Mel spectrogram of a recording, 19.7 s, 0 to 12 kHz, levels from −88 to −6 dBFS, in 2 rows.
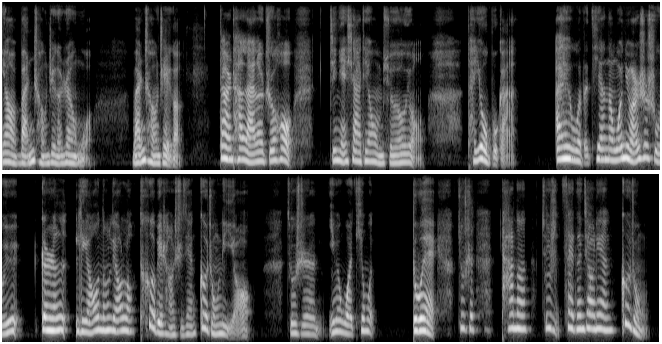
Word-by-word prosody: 要 175 -3 +1
完 155 +4 0
成 155 -7 -4
这 160 0 -2
个 140 - -2
任 155 -2 -1
务 - - -8 0.6
完 160 +6 +2
成 175 -8 +1
这 155 - -1
个。 - - -5 0.5
但 250 -1 +6
是 220 - +4
她 220 0 +1
来 175 -6 +3
了 190 +2 +1
之 195 +2 -2
后， 215 +1 +1 0.5
今 205 - -1
年 180 -2 +1
夏 190 -1 -1
天 185 0 -2
我 175 - -2
们 150 - -1
学 155 0 -5
游 160 +2 -1
泳， 165 - -6 0.6
她 195 - -5
又 225 0 +6
不 - - -5
敢。 - - -6 0.6
哎， 235 +2 +7
我 200 -3 +1
的 150 - -7
天 225 -2 -1
呐， 215 - +1
我 220 +3 +2
女 250 -2 +8
儿 220 - +3
是 255 +2 +1
属 195 -8 -3
于 225 +2 0 0.3
跟 260 -1 +6
人 245 0 +5
聊 220 +1 0
能 250 0 +3
聊 235 -1 +1
老 235 -2 0
特 330 -8 -2
别 200 - +2
长 160 -4 -6
时 155 -2 -10
间 170 +3 -8
各 285 - +1
种 180 -3 -3
理 170 - -4
由， - - -7 0.5
就 190 0 -4
是 175 -4 -7
因 205 - -3
为 225 - 0
我 185 -5 0
听 240 +6 -3
我 230 - -5 0.6
对， 235 0 +6 0.3
就 290 -1 -5
是 270 -1 -6 0.4
她 285 +1 -2
呢 275 -1 +3 0.2
就 295 - -3
是 250 -5 -6
在 295 -2 -2
跟 270 +1 +2
教 280 0 +1
练 255 -3 0
各 370 +1 0
种 - - -4
215 Hz, 235 characters per minute, -24 LUFS, 175-245 Hz, 0.6 s, 女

